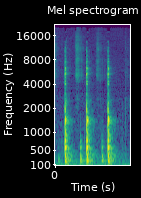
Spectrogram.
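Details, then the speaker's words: Supposedly like-new 6-inch milling machine vise, cleaned and checked: three sharp metal clunks about a third of a second apart with softer taps between; loose play, lead screw backlash. "And it's just lead screw moving. Yeah, it doesn't lift up like that."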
